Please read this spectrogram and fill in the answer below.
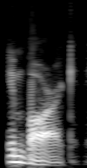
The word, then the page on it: embark: American English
